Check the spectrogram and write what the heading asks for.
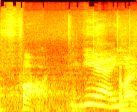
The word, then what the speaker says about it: pho: This is called pho. Yeah. Am I saying it right? It is pho. Okay. Yeah, pho.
